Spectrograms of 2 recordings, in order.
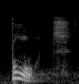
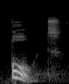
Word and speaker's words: bought: Buy, bought. You notice that O-U-G-H-T is pronounced ought. Buy, bought.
